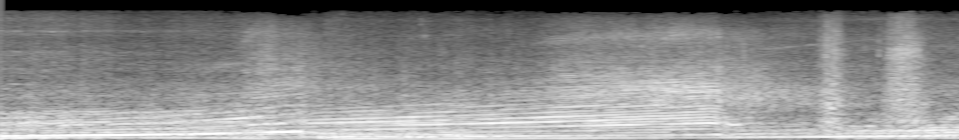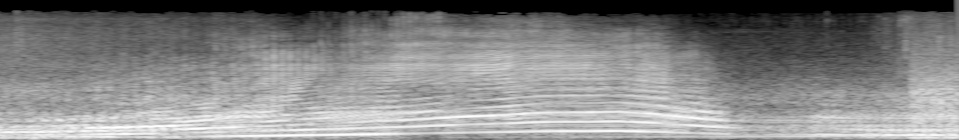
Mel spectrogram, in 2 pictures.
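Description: Engines of lowered cars driving off one after another, each note rising as the car accelerates away. Later, a long rev climbs and then falls off, and the sound dips briefly near the end.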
